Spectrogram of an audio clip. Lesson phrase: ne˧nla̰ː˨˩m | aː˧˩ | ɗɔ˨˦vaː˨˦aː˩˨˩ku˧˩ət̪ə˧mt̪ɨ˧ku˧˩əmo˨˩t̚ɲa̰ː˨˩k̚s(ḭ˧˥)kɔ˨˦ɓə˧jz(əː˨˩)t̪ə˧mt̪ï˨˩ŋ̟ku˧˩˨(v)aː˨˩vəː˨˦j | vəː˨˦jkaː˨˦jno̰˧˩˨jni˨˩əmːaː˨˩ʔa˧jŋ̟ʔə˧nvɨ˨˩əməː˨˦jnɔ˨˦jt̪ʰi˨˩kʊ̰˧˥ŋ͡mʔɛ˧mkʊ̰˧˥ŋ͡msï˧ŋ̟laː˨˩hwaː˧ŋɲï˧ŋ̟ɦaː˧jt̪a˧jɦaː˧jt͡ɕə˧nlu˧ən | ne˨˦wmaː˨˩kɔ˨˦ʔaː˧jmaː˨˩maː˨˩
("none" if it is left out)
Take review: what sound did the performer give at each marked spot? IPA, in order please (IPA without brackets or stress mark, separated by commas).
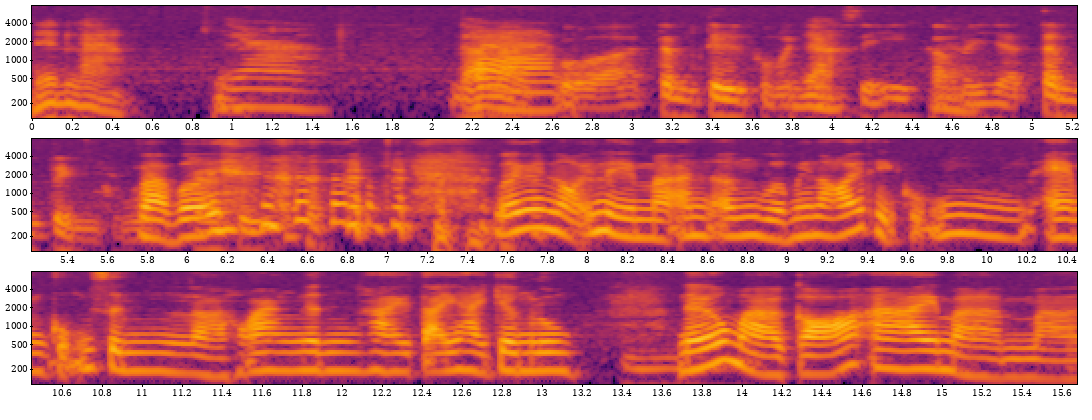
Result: ḭ˧˥, əː˨˩, v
